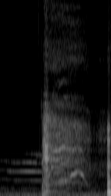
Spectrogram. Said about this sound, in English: Is that a cat or a dog? That's a cat.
